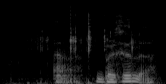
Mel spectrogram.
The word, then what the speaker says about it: Brille: similar, but it's called Brille. B-R-I-L-L-E. Brille. It's a bit difficult to pronounce at the beginning, I believe. And this is how you spell it. Brille. That was good, actually. Brille. Yeah, pretty good.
